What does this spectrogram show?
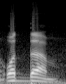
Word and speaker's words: قدام: قاف دال ألف ميم عند الكتابة، لكن هم ينطقون قدام.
